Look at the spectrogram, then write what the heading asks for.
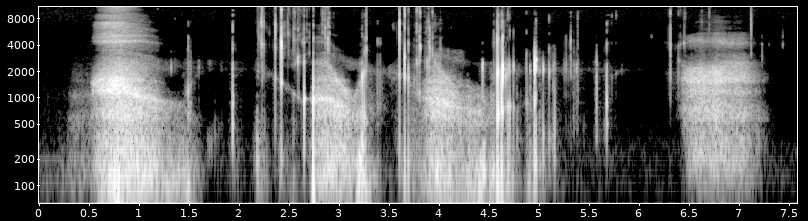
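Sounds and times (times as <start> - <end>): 
gentle ear-nibbling ASMR mouth sounds: 1.5 - 7.3.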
